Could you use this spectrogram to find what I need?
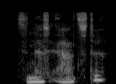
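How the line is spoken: Quiet question. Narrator (German): fragte er Ron leise

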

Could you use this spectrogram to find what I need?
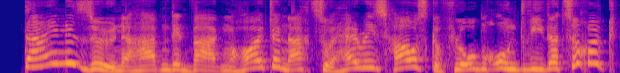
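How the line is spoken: Call. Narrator (German): rief Mrs

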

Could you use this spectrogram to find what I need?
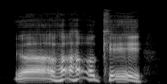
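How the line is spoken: Giggling. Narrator (German): kicherte Dean

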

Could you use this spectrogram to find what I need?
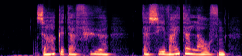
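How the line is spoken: Whisper. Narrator (German): flüsterte er zurück

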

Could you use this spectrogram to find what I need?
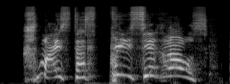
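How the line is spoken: Bellowed. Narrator (German): brüllte Ron

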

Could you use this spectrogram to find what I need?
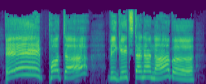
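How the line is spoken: Calling out. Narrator (German): rief Malfoy

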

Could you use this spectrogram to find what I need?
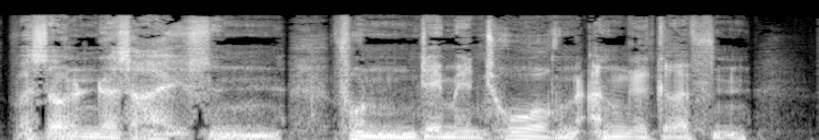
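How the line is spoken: Growling. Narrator (German): knurrte Hagrid

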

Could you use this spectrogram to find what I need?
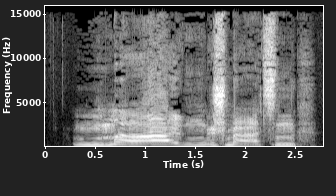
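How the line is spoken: Grunted. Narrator (German): grunzte Ron

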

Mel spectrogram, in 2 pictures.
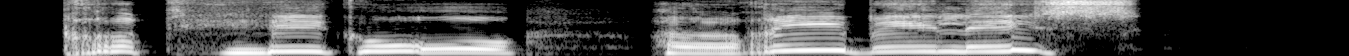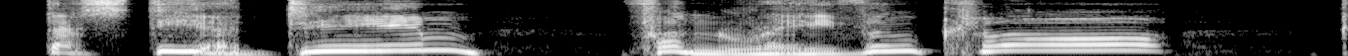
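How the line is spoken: Squeaked. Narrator (German): quiekte Flitwick

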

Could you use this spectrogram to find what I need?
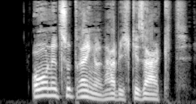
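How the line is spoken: Angry shout. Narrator (German): schrie der Hilfssäckelwart wütend

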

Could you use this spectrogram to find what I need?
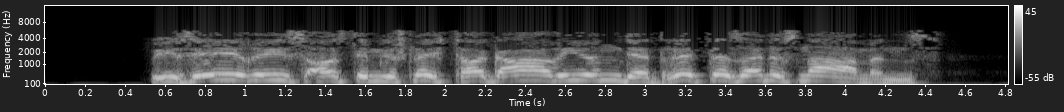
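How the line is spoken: High, pretty calling voice. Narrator (German): rief er mit hoher, hübscher Stimme

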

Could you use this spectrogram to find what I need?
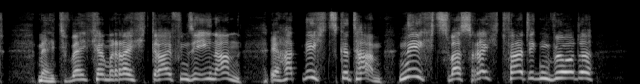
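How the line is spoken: Several girls crying out. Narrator (German): Hermine, Parvati und Lavender schrien auf

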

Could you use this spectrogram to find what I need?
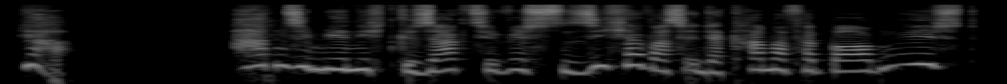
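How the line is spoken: Squeaky voice. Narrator (German): piepste Professor Flitwick

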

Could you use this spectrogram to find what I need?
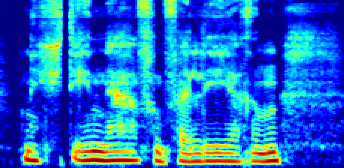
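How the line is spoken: Urgent whisper. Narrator (German): wisperte Hermine Harry und Ron eindringlich zu

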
